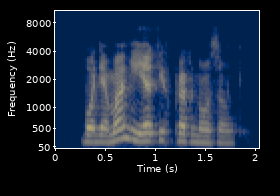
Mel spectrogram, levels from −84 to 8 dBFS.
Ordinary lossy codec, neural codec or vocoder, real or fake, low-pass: MP3, 96 kbps; codec, 16 kHz, 2 kbps, FunCodec, trained on LibriTTS, 25 frames a second; fake; 7.2 kHz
